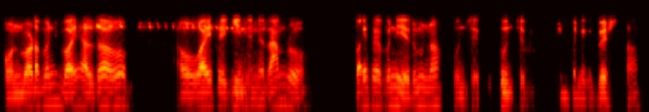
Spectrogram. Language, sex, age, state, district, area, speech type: Nepali, male, 18-30, West Bengal, Darjeeling, rural, conversation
